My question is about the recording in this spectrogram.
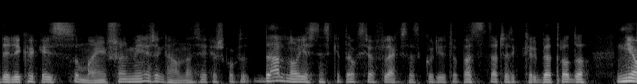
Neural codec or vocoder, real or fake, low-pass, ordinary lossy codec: codec, 16 kHz, 0.8 kbps, ZipCodec; fake; 7.2 kHz; AAC, 32 kbps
